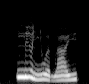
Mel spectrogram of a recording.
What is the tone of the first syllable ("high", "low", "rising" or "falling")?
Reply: falling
